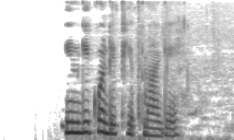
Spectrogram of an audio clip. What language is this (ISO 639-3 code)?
luo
